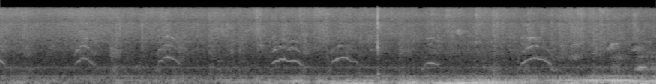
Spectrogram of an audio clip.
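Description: Newborn kitten mewing, thin high cries that each rise and fall, about once a second. A low rumble builds in the second half.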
